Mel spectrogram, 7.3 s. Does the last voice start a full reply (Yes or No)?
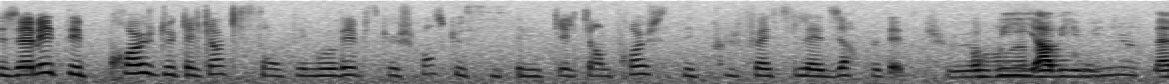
Yes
